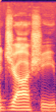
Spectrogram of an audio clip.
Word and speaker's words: Joshy: he goes by Joshy, but the E is silent. He's just Josh.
